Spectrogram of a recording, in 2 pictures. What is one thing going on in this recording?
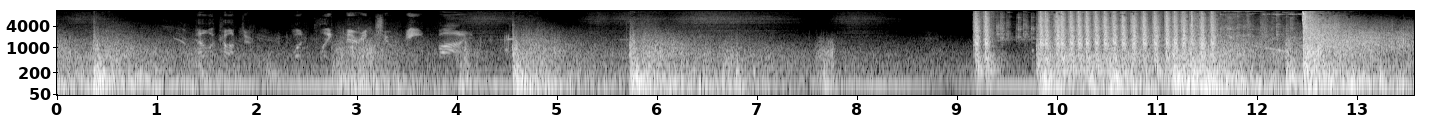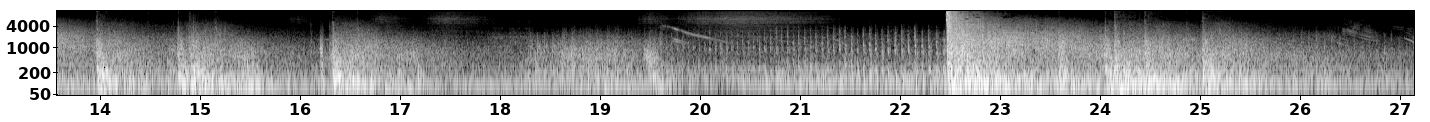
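Heavy explosions boom and rumble again and again.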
